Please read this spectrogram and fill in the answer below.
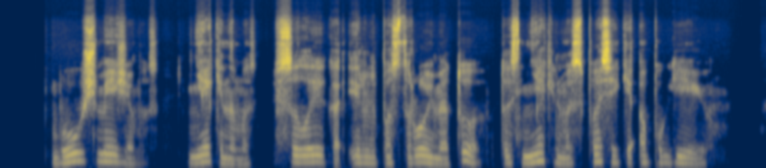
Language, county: Lithuanian, Vilnius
